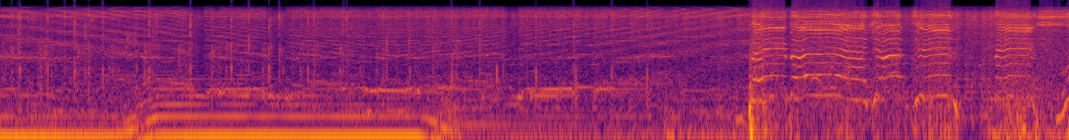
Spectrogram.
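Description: Live rock band playing with electric guitar, bass, keyboard and drums, a long held bass note stepping up in pitch and back early on. About seven and a half seconds in, a loud, high lead line with bending pitches comes in over the band at the vocal microphone.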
